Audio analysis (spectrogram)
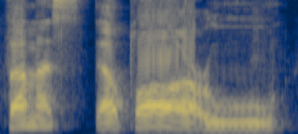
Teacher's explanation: تا پہلے لائٹ پھر یہ طا ہیوی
